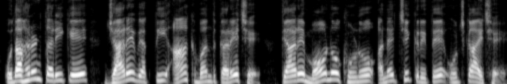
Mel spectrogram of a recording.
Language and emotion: Gujarati, neutral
